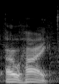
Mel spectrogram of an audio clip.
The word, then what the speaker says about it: Ojai: No, O-J-A-I? – Oh, hi. Oh. It's pronounced, oh, hi.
